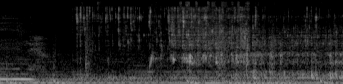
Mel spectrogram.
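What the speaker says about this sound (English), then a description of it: "Pouring some water in." Water is poured into a drip coffee maker's reservoir, a quiet, close, steady trickle and splash lasting a few seconds.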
